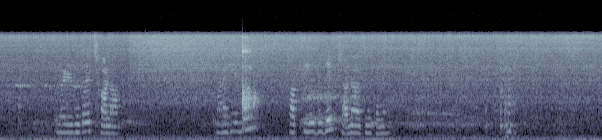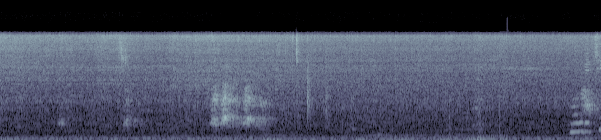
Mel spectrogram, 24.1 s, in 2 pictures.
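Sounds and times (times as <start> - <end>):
food frying in oil: 0.0 - 24.0.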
